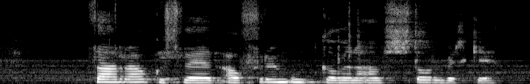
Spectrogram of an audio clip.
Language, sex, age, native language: Icelandic, female, 12, Icelandic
